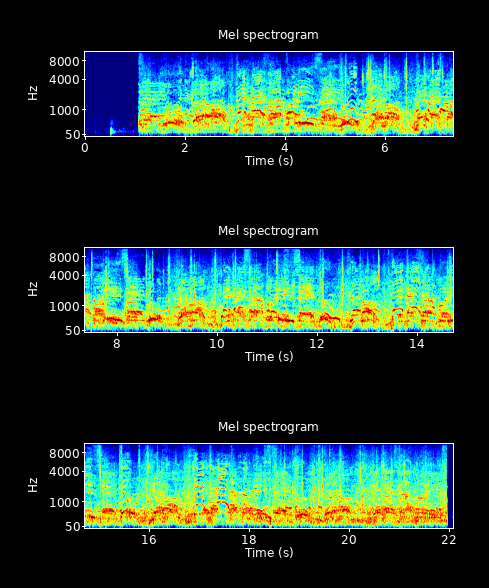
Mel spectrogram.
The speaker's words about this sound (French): scandent tout le monde déteste la police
